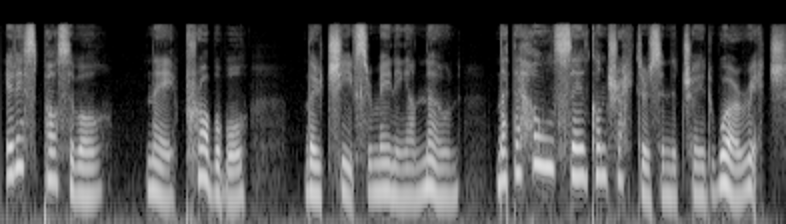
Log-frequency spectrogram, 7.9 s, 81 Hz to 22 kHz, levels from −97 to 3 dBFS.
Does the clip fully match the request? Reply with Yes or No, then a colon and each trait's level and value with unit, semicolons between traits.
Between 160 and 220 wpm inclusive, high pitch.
No: slow, 135 wpm; high, 205 Hz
